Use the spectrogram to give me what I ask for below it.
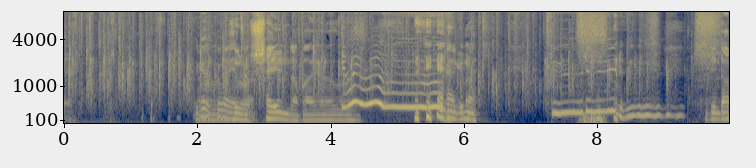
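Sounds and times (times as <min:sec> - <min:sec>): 
applause: 0:00.0 - 0:09.9
speech: 0:02.0 - 0:04.6, 0:05.2 - 0:06.4, 0:07.3 - 0:09.9
laughter: 0:03.7 - 0:06.2, 0:07.3 - 0:09.3
short vocal bursts: 0:07.3 - 0:09.9.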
